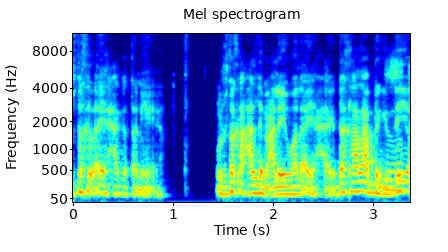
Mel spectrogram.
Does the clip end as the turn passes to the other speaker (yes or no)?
yes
